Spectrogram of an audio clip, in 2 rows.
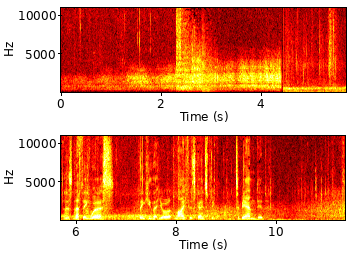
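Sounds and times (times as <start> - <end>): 
rockets firing in a war zone: 0.8 - 6.7, 8.2 - 11.3
speech: 5.7 - 10.0.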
